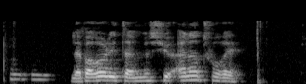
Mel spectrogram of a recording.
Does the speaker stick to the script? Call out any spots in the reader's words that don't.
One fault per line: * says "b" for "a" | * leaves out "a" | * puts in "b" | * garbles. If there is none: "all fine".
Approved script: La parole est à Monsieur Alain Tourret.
all fine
